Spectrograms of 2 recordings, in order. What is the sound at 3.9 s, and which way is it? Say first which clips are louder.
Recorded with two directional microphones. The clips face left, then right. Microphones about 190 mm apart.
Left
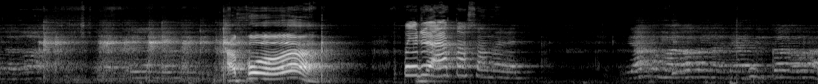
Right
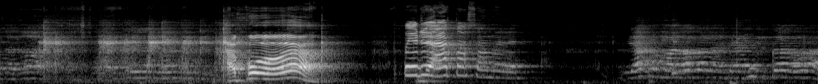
Babbling: even; 15° right (ahead or behind).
